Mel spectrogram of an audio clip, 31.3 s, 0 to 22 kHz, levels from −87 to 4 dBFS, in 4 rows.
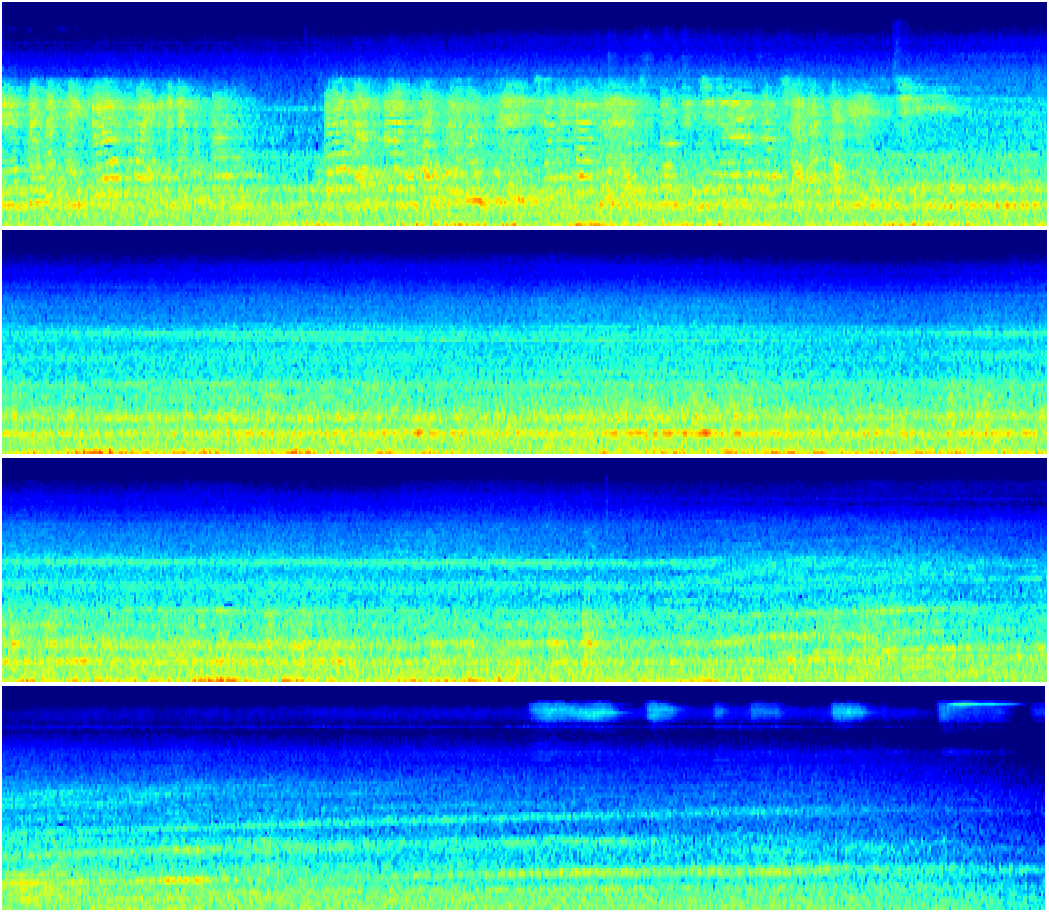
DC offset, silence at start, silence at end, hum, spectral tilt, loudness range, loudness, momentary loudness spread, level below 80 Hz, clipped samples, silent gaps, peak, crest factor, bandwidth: under 0.1%; 0 s; 0 s; none; -5.5 dB/octave; 11 LU; -27 LUFS; 12 LU; -30 dBFS; under 0.1%; none; -6 dBFS; 18 dB; 16 kHz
